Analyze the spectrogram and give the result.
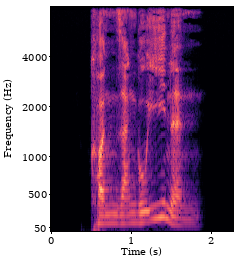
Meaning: inflection of konsanguin: 1. strong genitive masculine/neuter singular 2. weak/mixed genitive/dative all-gender singular 3. strong/weak/mixed accusative masculine singular 4. strong dative plural
- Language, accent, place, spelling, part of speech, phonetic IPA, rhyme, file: German, Germany, Berlin, konsanguinen, adjective, [kɔnzaŋɡuˈiːnən], -iːnən, De-konsanguinen.ogg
